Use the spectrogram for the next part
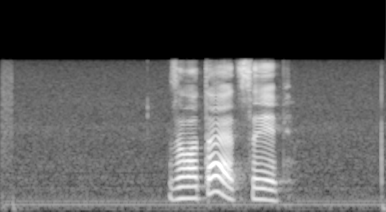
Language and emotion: Russian, neutral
